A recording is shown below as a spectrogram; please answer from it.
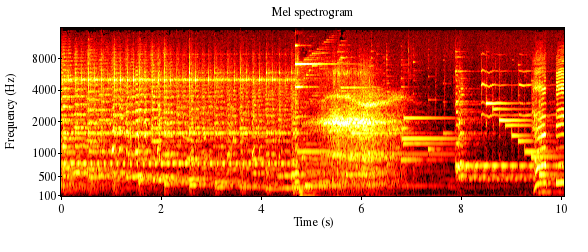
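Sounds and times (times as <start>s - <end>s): wavering magic sound effect: 4.6s - 8.2s.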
